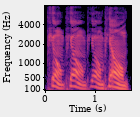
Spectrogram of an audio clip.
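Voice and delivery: quiet mock injection noises; mouth sound effect. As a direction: softly imitate the pews of a syringe. Imitating the needle injections.

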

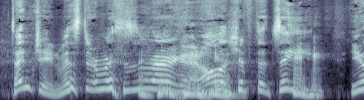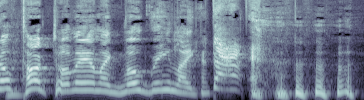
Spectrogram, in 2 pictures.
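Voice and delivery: put-on high, fast old-timey newsreel voice; 1940s radio announcer. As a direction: announce it like a forties broadcast. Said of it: "I always make him sound like a, uh, like a forties, uh, radio broadcast".

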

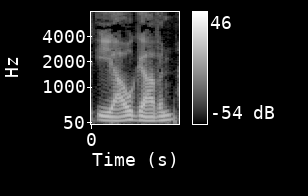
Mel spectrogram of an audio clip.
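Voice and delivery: Newcastle greeting in Geordie; Geordie accent. Shown as a demonstration. Newcastle actor's nan greeting Gavin, Geordie accent. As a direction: call to Gavin in broad Geordie. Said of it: "And it goes like this".

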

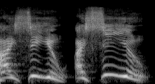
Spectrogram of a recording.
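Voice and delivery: put-on very high sing-song child voice; a little kid crowing he caught you; kid taunting. GM as the unattended kid, high taunting child voice. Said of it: "And he goes".

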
